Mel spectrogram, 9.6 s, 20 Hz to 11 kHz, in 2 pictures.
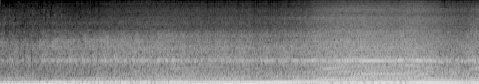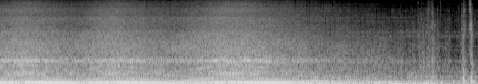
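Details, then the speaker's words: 1988 Chevy C2500, 6.2 diesel with Banks turbo, over 400,000 miles: the deep drone swells as it is revved and held to test the boost gauge (it built a little boost), then dies; engine stalls after revving, restarts, cause unclear. "uhoh she didn't like that she didn't like that she going to start back up oh hell yeah she started back up"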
